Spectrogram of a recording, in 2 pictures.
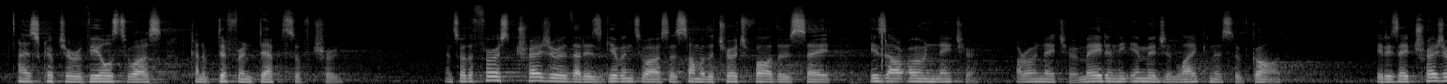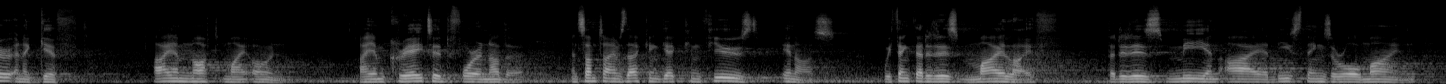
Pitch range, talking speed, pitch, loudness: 120-140 Hz, 180 wpm, 130 Hz, -31 LUFS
